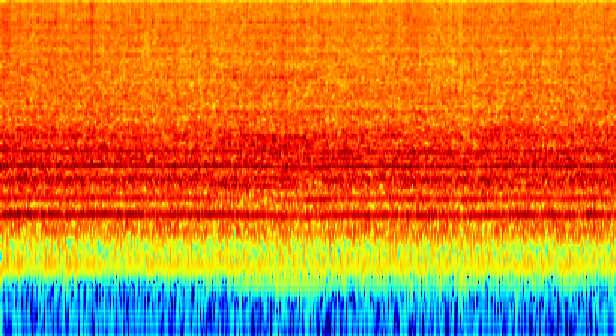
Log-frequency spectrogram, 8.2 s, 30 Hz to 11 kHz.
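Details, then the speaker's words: Free Craftsman push mower that had sat outside a long time, after carb cleaning, oil change and new RJ1 spark plug: even, steady single-cylinder buzz with no surging or misfires; owner thinks it idles kind of low. "i think it's idling kind of low if you ask me"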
